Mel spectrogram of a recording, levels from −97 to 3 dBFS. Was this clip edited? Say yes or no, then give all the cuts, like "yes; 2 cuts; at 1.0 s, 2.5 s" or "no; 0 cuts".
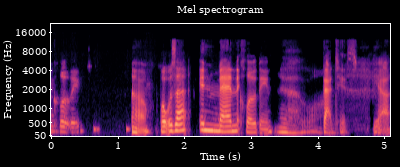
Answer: yes; 3 cuts; at 1.6 s, 2.1 s, 2.8 s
